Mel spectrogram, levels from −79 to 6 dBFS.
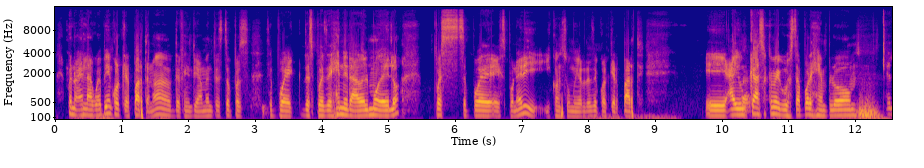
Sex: male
